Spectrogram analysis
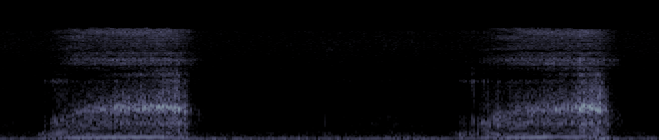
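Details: Sleep snoring recorded with the SnoreLab app: two long, rough, fluttering inspiratory snores about four seconds apart, with quiet expiration between.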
